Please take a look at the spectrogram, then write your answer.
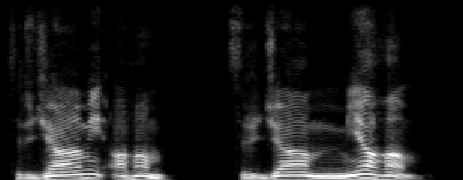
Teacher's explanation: you see what happens to the E when the next word is starting with some vowel is that E becomes, it turns into Y. So it doesn't stay Srijami Aham, but it becomes Srijamyaham, like that. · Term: Sandhi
